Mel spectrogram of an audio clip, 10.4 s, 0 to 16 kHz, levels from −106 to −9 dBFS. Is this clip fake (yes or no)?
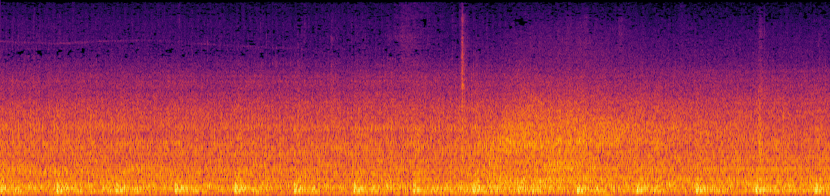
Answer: no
